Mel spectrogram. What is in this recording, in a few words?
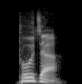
"Buja", Korean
